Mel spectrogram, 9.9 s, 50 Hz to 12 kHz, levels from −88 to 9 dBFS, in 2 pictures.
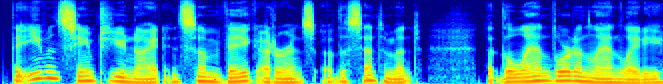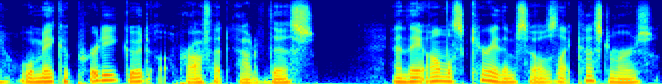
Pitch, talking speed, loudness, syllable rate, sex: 125 Hz, 200 wpm, -20 LUFS, 6.4 syllables/s, male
